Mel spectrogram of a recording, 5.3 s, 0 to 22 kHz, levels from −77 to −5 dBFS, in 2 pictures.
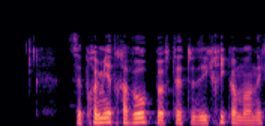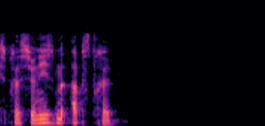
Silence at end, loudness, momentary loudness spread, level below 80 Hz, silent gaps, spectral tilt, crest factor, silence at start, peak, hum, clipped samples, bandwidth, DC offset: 1.55 s; -27 LUFS; 18 LU; -70 dBFS; none; -6 dB/octave; 22 dB; 0.75 s; -8 dBFS; none; under 0.1%; 7.6 kHz; under 0.1%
